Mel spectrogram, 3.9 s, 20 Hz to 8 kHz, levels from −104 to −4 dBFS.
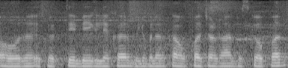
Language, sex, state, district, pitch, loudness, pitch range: Hindi, male, Bihar, Sitamarhi, 120 Hz, -32 LUFS, 115-125 Hz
